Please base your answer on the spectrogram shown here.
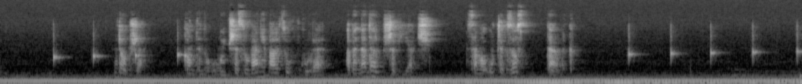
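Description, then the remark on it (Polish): A phone's scrolling sound as a list is scrolled with two fingers: a run of short, watery blips like drops being poured, repeating evenly at the start and end, with a synthetic voice announcing which list items are displayed between them. “O, właśnie, taki dźwięk, takie nalewanie wody jakby.”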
